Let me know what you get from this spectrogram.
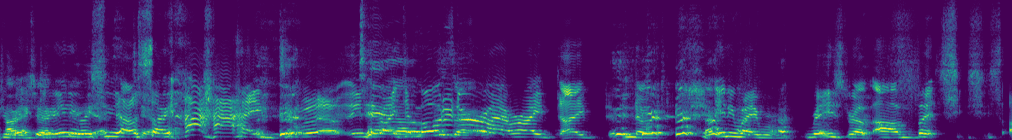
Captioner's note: laughing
